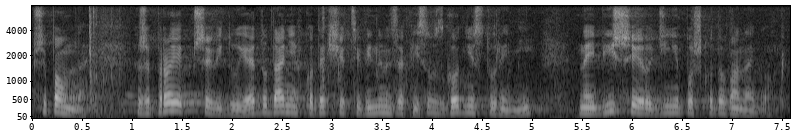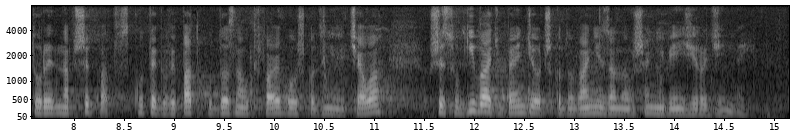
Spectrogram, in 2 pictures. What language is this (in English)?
Polish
